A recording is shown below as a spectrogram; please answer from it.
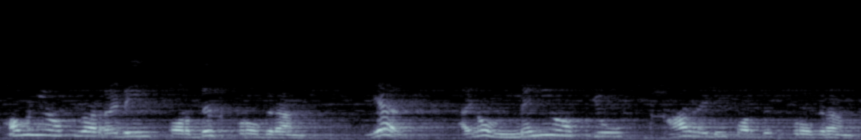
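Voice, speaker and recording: A man pitches his seminar in a very high voice, hammering each point through repetition. The audio is tinny and thin like a phone line, with a roomy echo and long reverb around him. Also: animated, normal speed, faint music behind. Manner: emphatic, repetitive, salesman-like. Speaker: stock market trainer promoting a seminar. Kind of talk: sales pitch to a webinar audience.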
